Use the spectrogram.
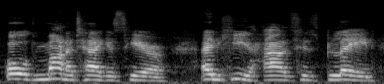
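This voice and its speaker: A woman's voice: medium pitch, takes it slowly, a bit bright. A woman playing a belligerent, indignant old lord in an amateur stage play reading. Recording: distant microphone.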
